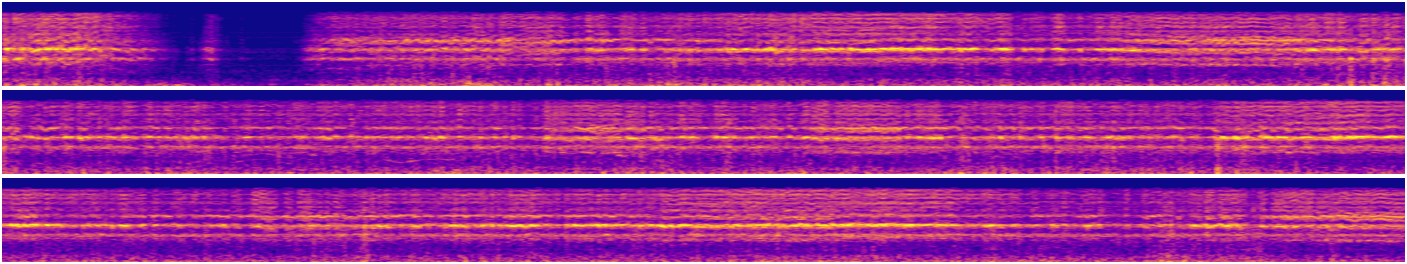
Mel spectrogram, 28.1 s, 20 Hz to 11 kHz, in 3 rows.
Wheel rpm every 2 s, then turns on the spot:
100, 180, 220, 230, 220, 230, 230, 220, 230, 230, 220, 220, 230, 230.
none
